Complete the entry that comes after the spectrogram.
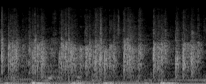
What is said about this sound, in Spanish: Fuerte aplauso.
